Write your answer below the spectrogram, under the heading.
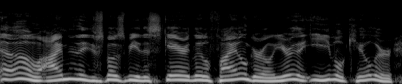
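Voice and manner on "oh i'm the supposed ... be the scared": plain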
